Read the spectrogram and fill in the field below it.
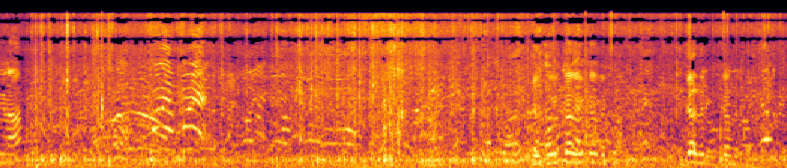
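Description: Plastic chairs scrape and clatter as they are moved.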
